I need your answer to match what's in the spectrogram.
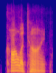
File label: "collotype", American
